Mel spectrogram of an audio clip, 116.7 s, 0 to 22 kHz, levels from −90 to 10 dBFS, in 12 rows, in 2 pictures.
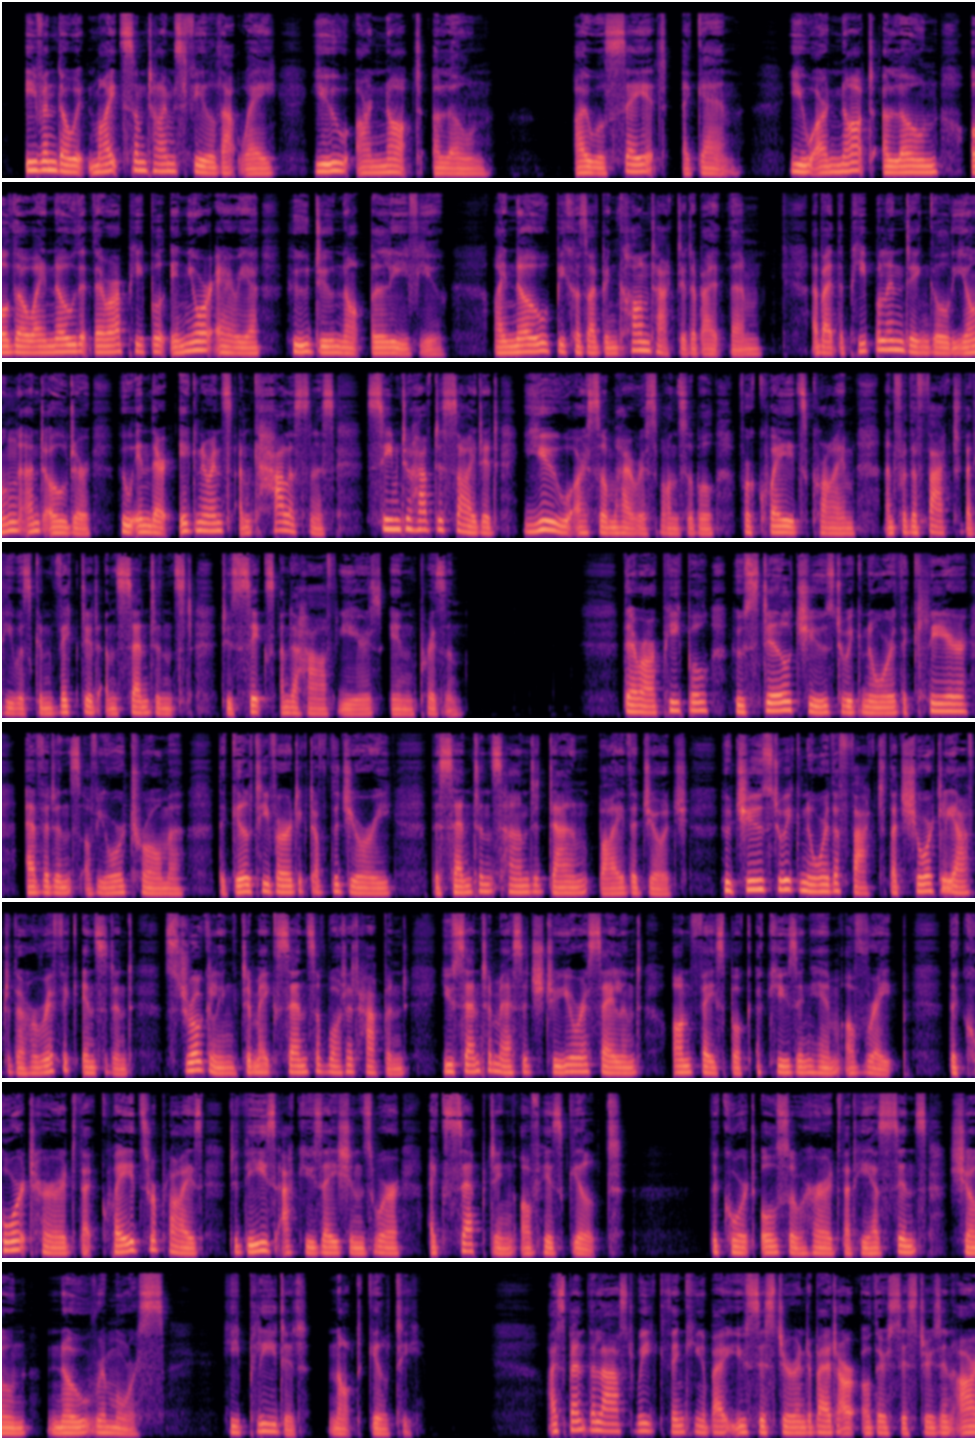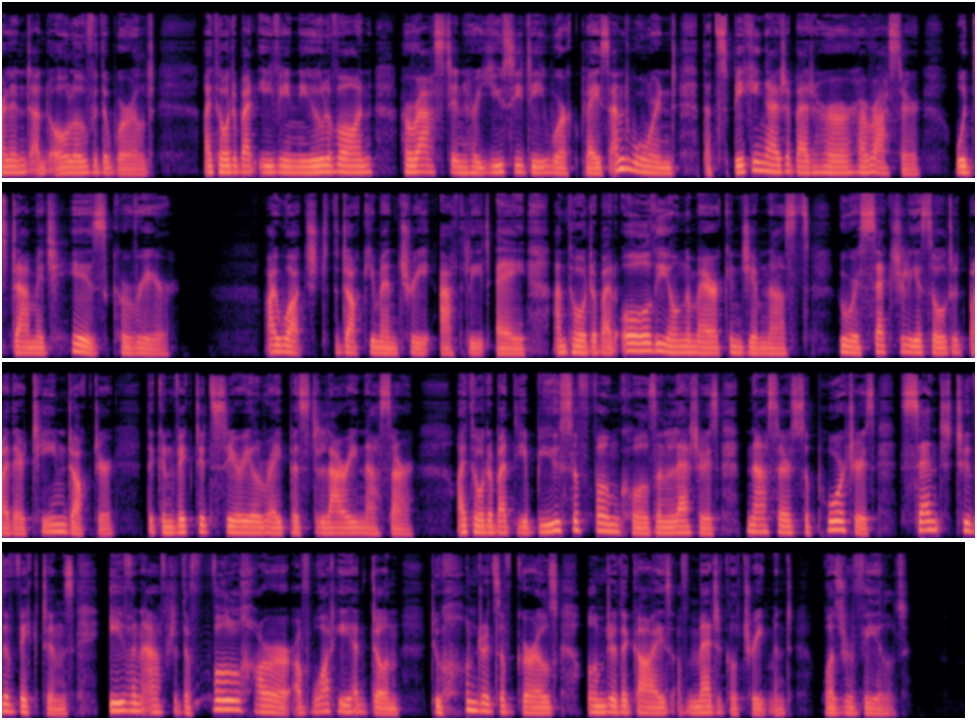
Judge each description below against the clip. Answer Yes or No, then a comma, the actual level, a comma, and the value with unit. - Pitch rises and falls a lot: No, average, 3.8 semitones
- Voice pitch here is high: No, low, 135 Hz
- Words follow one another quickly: No, average, 145 wpm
